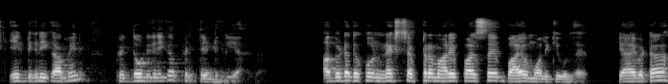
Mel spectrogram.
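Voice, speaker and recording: A man's voice: a little high, mellow. A young man teaching chemistry exam revision, calling students "beta" and asking himself rhetorical questions.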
